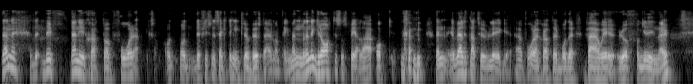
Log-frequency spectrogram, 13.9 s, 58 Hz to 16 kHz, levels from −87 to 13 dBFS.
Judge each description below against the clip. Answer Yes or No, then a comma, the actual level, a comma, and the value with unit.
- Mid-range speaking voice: Yes, medium, 145 Hz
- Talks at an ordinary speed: Yes, average, 165 wpm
